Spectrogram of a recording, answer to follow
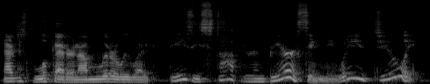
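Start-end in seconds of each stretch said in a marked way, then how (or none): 1.7-4.2 high-pitched, exasperated telling-off of a dog; embarrassed scolding. Retold or imitated. Owner to her big scared dog at the park, embarrassed scolding. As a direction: plead with the dog to stop showing you up.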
